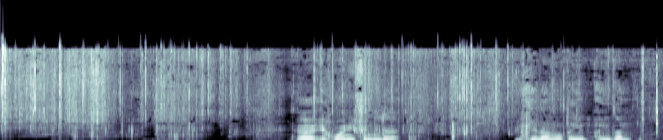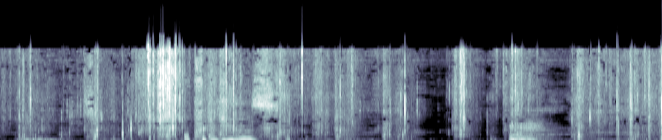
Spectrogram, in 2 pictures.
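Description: Footsteps crunch through dry grass and leaves.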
